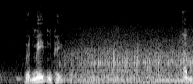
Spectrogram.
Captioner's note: car engines revving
